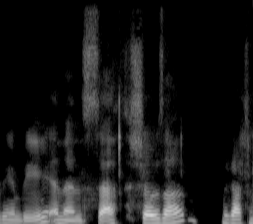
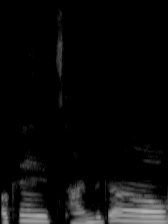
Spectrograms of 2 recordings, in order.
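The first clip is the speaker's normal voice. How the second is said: hushed, very quiet, soft, gentle and slow; 7 semitones higher, 12 dB quieter than usual. Retelling a friend calling to wake someone up: imitating a gentle wake-up call. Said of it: "All gentle, like".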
